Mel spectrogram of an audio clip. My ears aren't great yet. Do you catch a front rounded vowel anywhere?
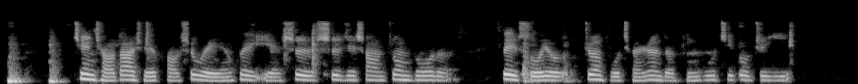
no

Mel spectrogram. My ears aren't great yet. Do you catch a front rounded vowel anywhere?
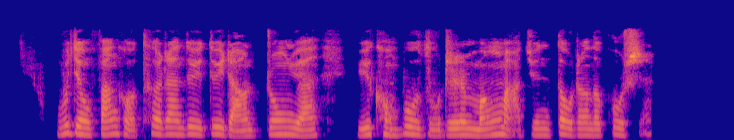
yes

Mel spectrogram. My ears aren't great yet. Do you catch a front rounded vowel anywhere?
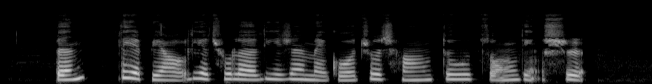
no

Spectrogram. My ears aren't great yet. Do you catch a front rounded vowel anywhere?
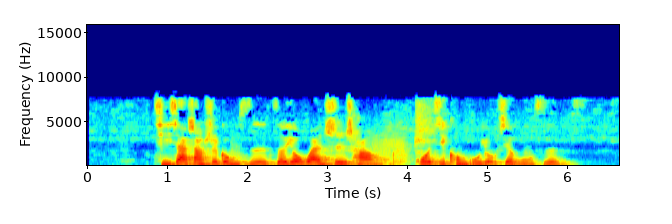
no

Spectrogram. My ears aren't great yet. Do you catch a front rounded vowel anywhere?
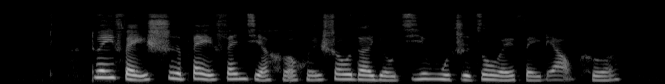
no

